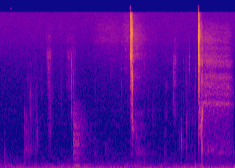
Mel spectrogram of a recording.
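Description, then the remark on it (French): Someone takes a small sip of water, with soft wet mouth and swallowing noises and two sharp clicks a second apart, over a low steady hum. “Prenez une petite gorgée d'eau.”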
